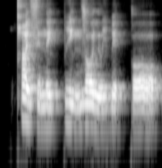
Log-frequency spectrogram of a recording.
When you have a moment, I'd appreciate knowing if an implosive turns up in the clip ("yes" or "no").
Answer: yes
